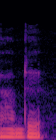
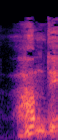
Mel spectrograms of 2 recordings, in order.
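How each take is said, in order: First: Said in the usual way. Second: A loud, breathy mock call of "Ham der"; "Ham der" shouted out as if from a balcony; imitating a shout. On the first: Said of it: "narrator's own plain mention". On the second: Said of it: "sådan lidt råbende hele tiden". (efterlignet råbende "Ham der", luftigt og højt)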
